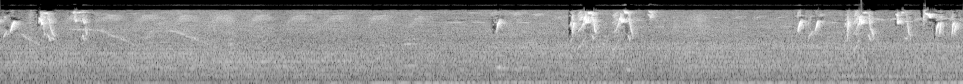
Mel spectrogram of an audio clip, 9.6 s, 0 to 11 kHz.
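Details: European goldfinch singing, recorded in 2014: scattered bursts of high, rapid twittering notes with short slurred whistles, separated by long quiet gaps, over a steady low hum.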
